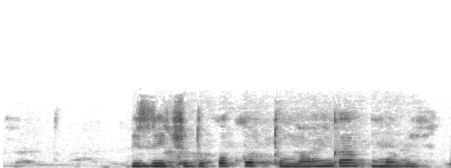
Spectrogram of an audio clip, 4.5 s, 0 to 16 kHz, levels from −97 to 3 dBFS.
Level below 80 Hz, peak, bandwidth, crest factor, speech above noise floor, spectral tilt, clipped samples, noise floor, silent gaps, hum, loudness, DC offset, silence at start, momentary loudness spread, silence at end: -68 dBFS; -10 dBFS; 6.8 kHz; 16 dB; 42 dB; -6.5 dB/octave; under 0.1%; -67 dBFS; none; none; -26 LUFS; under 0.1%; 1.3 s; 6 LU; 0.3 s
